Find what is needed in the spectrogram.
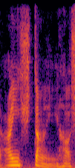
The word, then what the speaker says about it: Einstein: Einstein 在德语我觉得发音像 Einstein， Stein 这个字超酷的呢，这个字可以当宝石呢，所以感觉像是一颗宝石呢。我们看例句， Albert Einstein 献身于物理学。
